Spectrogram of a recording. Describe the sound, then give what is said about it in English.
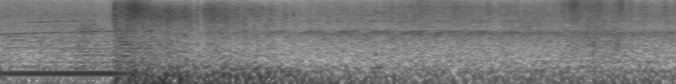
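A garage explodes in a loud, deep boom that cuts off a low steady hum. A heavy rumble sustains for about two seconds, then dies down to a softer, rough noise that trails on to the end. “Bruce and Drake got Harvey out just as the garage exploded.”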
